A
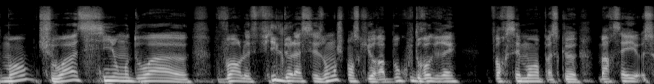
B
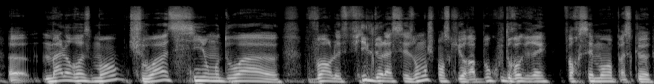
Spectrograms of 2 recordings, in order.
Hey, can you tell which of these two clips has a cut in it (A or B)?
B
